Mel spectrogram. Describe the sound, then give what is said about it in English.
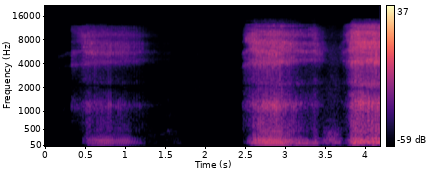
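A voice imitates a man's snoring as it grows louder during the night, in three raspy, breathy snores, each louder than the last: a moderate first one, a pause, then two harsher, fuller snores close together. “Every second, my life gets a little worse because his snoring becomes slightly louder.”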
